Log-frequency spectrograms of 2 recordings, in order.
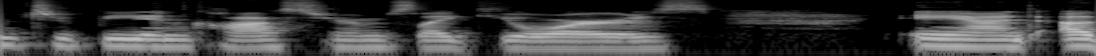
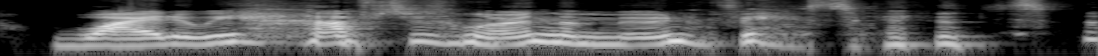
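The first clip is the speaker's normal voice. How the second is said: laughing imitation; 4 dB louder than usual. Teacher quoting a curious student's silly question, laughing.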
